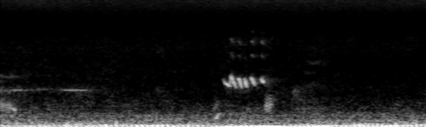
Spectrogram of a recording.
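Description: Black-capped lory giving one short call, a quick run of rapid notes, a little past halfway, with faint thin notes near the start. A steady low hum runs underneath.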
